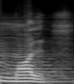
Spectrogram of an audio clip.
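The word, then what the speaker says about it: mall: आपका वॉल ठीक है आगे एम A double L एम से हो गया दोस्तों म इस ए डबल एल का क्वेश्चन ऑल यह लिखा गया मॉल एम A double L लिखा गया है मॉल ठीक है आगे एन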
